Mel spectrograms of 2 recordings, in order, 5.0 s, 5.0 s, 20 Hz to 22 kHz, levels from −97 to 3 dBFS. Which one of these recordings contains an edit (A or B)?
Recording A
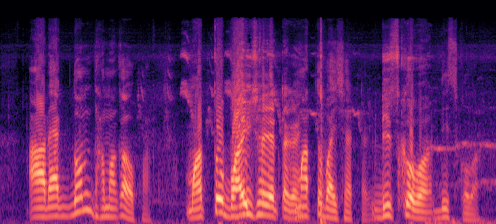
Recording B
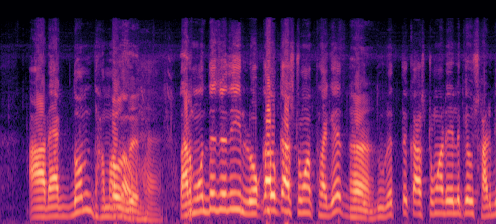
B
